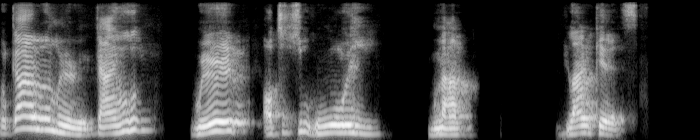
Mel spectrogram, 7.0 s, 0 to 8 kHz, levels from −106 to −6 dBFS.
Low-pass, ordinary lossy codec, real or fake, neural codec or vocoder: 7.2 kHz; none; fake; codec, 24 kHz, 1 kbps, SNAC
